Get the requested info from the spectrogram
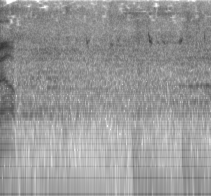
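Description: A basketball being dribbled on a hardwood court, with a couple of dull bounces in the second half, over a steady low hum.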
